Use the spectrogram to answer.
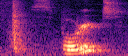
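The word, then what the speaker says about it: spórt: it's sp sp yeah that one's a little tricky cuz it's sport but it's one syllable uh it's more or less spor it's kind of kind of blend together Sports yeah you could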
